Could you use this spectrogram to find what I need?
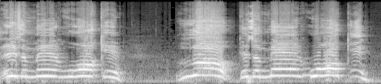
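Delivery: slow high shouted warning; screaming. Retold or imitated. Pointing out the man in the sky to strangers, slow high shout. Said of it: "So I'm screaming".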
